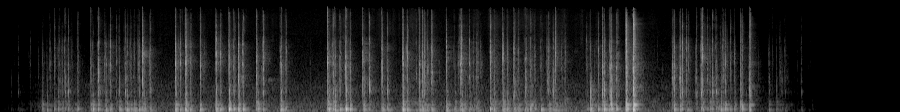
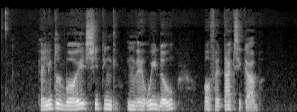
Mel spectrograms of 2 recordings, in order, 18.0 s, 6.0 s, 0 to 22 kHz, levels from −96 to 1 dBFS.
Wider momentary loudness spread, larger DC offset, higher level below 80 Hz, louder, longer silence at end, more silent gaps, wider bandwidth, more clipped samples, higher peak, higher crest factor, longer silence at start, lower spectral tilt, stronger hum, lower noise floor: first, 16 LU vs 11 LU; neither; first, -52 dBFS vs -58 dBFS; second, -37 LUFS vs -18 LUFS; first, 2.45 s vs 0.8 s; neither; about the same, 16.5 kHz vs 16 kHz; neither; second, -6 dBFS vs -2 dBFS; first, 32 dB vs 16 dB; first, 0.85 s vs 0.1 s; second, -4 dB/octave vs -6 dB/octave; neither; first, -78 dBFS vs -65 dBFS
